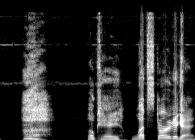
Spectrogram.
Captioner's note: sighs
